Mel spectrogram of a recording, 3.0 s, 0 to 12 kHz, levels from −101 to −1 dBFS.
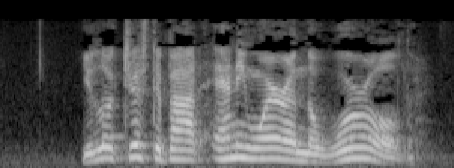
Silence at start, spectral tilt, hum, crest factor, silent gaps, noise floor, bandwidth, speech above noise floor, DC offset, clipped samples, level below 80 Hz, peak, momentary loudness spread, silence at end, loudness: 0.55 s; -5.5 dB/octave; none; 18 dB; none; -60 dBFS; 8 kHz; 37 dB; under 0.1%; under 0.1%; -66 dBFS; -6 dBFS; 9 LU; 0.25 s; -24 LUFS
